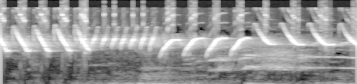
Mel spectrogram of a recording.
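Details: Canary song in the long rolling style, made for training caged birds: sharp down-slurred whistles, a quick trill, rising swoops and more falling whistles, with a low background hum.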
